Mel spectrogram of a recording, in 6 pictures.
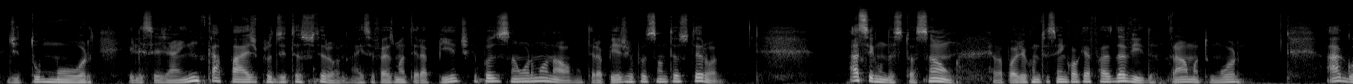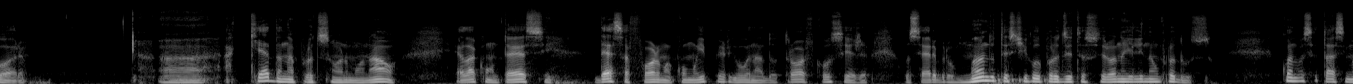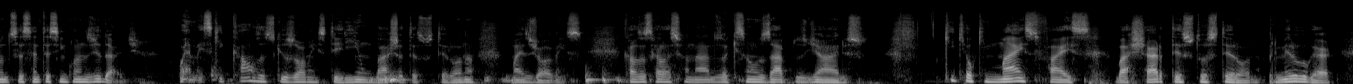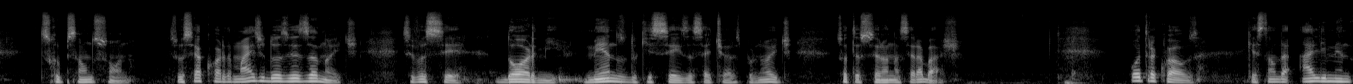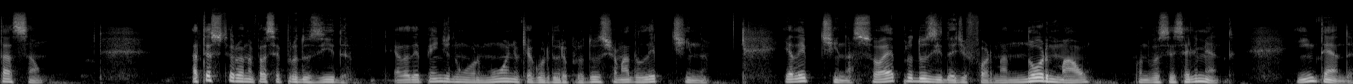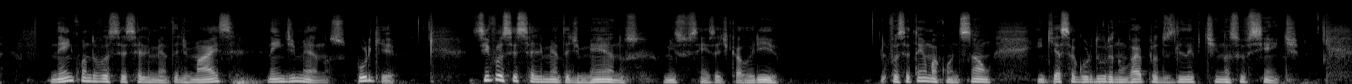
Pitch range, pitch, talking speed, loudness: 100-125 Hz, 110 Hz, 150 wpm, -28 LUFS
